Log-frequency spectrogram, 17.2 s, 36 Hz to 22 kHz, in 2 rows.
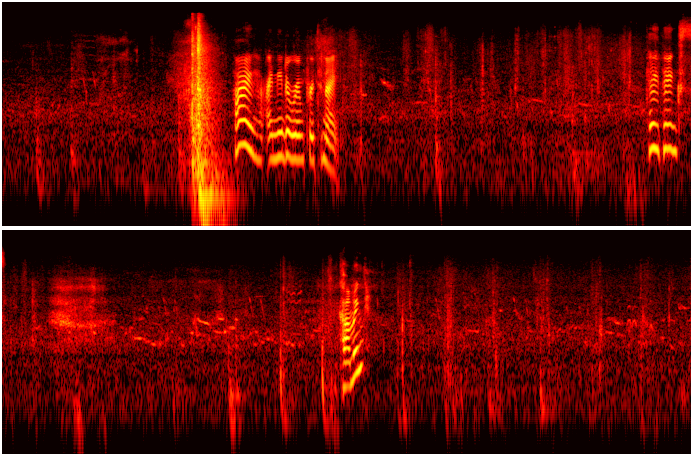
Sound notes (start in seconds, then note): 2.2 door slams shut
